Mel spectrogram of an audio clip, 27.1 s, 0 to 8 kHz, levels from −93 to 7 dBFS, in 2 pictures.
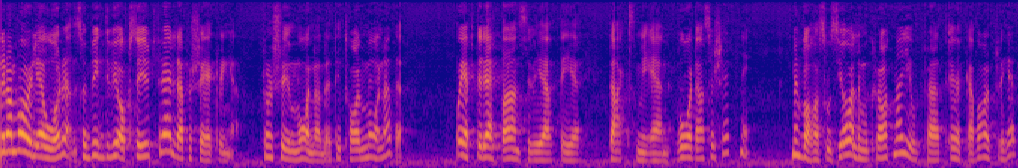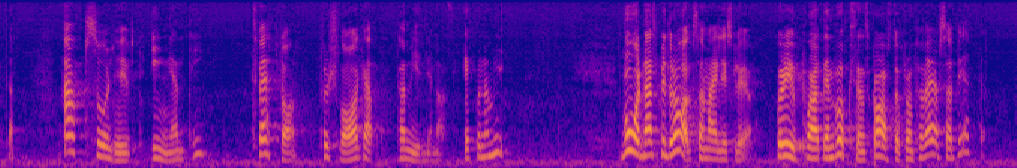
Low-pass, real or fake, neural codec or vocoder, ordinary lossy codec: none; fake; codec, 16 kHz, 4 kbps, FreqCodec, larger model; none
